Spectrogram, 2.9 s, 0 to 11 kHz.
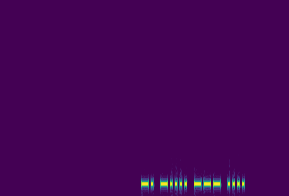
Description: Morse code, heard as a keyed tone, about 48 wpm, 700 Hz. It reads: N6OH
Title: USA Call Signs - 4 Characters - 50wpm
